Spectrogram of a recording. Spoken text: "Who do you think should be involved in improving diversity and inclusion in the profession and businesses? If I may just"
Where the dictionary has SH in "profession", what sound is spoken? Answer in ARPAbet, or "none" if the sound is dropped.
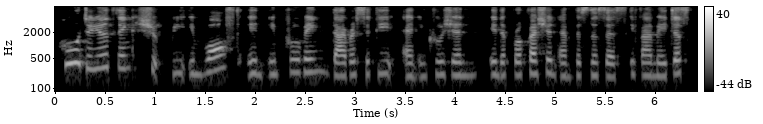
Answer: SH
